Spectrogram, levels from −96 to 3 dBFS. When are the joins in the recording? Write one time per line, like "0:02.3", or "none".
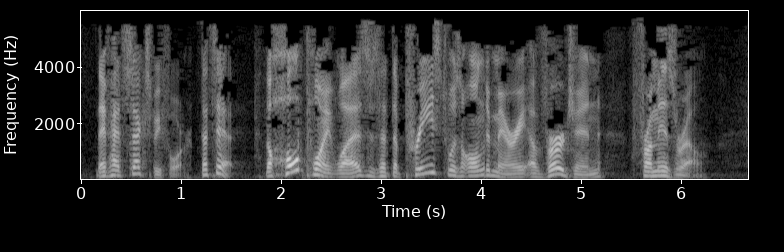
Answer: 0:01.1
0:01.7
0:04.0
